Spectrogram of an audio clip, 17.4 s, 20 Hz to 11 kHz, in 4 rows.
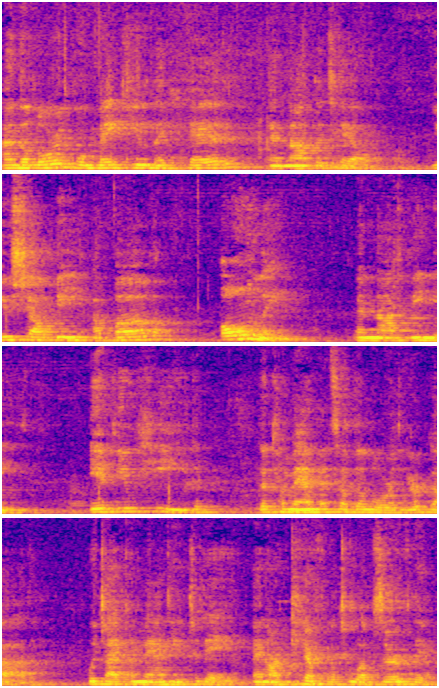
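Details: Adult woman whose dialect changed immediately after a brain injury mimicking a stroke in 2004, heard by her uncle as Jamaican, still very slow after six months of speech therapy, reading scripture aloud; foreign accent syndrome.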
